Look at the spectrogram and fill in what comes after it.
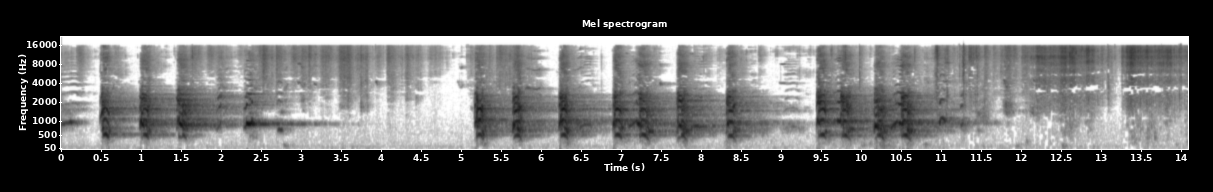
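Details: Ranger, a five-month-old squirrel dog, calls after treeing a squirrel: three bursts of rapid, harmonic barks separated by short pauses, one long wavering howl-like note trailing off early on, faint hiss near the end.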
